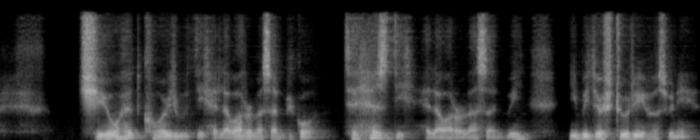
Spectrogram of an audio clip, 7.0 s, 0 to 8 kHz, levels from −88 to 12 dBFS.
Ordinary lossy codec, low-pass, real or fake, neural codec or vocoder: MP3, 64 kbps; 7.2 kHz; fake; codec, 16 kHz, 0.3 kbps, FocalCodec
